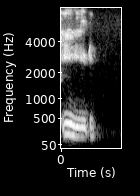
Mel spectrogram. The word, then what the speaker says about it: Eid: It's just pronounced Eid is the name of the, I guess it's a festival or a feast that they have at the end of Ramadan.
